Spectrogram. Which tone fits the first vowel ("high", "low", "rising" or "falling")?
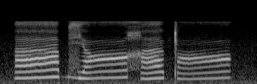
rising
